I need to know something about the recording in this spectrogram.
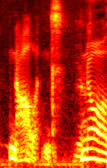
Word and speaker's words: New Orleans: Houston Street yeah well then how do you say New Orleans New Orleans New Orleans New Orleans New Orleans how do you say it like in conversation New Orleans New Orleans but if you live there it's like nollins we're almost to Texas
